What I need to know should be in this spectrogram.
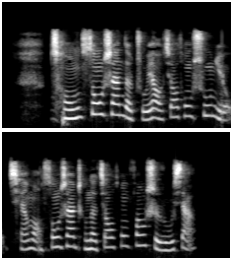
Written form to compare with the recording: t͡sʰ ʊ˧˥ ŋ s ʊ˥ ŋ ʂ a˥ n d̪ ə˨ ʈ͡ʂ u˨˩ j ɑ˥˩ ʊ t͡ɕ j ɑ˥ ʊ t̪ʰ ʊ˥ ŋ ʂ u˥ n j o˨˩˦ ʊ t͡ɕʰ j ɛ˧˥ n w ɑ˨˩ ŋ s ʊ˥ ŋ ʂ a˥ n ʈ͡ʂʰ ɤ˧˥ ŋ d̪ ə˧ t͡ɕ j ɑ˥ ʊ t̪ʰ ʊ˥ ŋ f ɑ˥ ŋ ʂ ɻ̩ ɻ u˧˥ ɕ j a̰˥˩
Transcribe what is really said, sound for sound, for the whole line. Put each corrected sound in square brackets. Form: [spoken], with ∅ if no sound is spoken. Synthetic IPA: t͡sʰ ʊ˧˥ ŋ s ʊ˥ ŋ ʂ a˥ n d̪ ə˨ ʈ͡ʂ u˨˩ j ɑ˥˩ ʊ t͡ɕ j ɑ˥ ʊ t̪ʰ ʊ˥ ŋ ʂ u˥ n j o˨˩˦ ʊ t͡ɕʰ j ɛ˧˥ n w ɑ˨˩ ŋ s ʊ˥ ŋ ʂ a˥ n ʈ͡ʂʰ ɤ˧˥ ŋ d̪ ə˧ t͡ɕ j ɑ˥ ʊ t̪ʰ ʊ˥ ŋ f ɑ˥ ŋ ʂ ɻ̩ ɻ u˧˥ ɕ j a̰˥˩

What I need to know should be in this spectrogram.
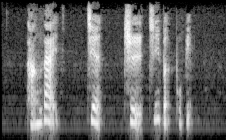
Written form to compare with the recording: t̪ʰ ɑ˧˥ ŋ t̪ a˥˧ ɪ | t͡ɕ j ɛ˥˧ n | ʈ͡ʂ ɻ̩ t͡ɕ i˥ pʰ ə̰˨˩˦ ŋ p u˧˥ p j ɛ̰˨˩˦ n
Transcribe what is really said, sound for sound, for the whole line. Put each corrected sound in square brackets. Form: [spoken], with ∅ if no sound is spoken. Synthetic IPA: t̪ʰ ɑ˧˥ ŋ t̪ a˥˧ ɪ | t͡ɕ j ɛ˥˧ n | ʈ͡ʂ ɻ̩ t͡ɕ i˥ [p] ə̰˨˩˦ [n] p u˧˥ p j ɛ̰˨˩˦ n

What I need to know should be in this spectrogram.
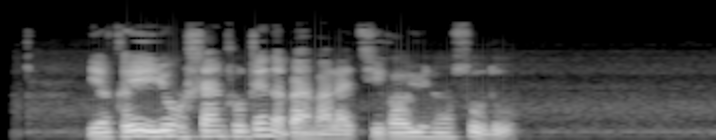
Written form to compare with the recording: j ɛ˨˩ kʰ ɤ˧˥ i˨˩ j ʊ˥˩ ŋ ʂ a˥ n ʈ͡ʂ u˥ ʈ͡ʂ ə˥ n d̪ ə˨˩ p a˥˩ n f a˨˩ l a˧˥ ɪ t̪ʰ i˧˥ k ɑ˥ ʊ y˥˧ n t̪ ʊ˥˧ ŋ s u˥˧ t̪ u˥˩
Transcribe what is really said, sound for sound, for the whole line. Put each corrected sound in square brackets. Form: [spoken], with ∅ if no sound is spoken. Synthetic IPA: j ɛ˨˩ kʰ ɤ˧˥ i˨˩ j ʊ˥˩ ŋ ʂ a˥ n [ʈ͡ʂʰ] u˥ ʈ͡ʂ ə˥ n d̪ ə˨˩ p a˥˩ n f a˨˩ l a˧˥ ɪ t̪ʰ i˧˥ k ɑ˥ ʊ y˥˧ n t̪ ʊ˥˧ ŋ s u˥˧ t̪ u˥˩

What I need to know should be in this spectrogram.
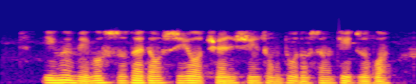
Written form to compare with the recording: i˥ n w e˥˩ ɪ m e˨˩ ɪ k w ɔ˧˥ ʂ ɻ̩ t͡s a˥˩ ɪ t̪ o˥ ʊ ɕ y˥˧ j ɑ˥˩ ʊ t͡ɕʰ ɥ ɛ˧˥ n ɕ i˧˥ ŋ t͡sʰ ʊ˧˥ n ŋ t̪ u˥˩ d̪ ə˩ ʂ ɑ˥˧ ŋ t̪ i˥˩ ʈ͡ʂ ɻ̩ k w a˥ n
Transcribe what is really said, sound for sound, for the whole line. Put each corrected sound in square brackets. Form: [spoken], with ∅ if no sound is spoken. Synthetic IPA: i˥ n w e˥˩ ɪ m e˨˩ ɪ k w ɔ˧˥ ʂ ɻ̩ t͡s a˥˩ ɪ t̪ o˥ ʊ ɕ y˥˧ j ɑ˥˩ ʊ t͡ɕʰ ɥ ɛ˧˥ n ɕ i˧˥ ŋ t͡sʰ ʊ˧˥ [∅] ŋ t̪ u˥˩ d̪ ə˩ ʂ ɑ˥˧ ŋ t̪ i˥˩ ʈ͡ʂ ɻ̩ k w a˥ n

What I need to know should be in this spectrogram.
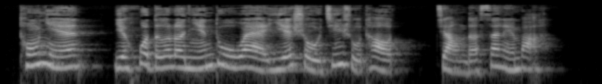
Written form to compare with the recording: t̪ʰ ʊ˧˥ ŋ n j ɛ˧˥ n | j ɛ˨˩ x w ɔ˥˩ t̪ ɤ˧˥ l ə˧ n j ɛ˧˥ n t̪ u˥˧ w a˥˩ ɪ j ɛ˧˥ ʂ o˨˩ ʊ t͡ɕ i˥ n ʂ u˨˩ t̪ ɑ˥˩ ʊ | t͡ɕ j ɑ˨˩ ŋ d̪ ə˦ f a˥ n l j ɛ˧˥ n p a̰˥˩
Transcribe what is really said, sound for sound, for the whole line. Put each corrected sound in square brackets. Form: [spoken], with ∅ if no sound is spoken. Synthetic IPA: t̪ʰ ʊ˧˥ ŋ n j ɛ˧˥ n | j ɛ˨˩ x w ɔ˥˩ t̪ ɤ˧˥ l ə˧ n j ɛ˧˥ n t̪ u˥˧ w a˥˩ ɪ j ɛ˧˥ ʂ o˨˩ ʊ t͡ɕ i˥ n ʂ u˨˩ [t̪ʰ] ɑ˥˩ ʊ | t͡ɕ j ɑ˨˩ ŋ d̪ ə˦ [s] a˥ n l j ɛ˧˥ n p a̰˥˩

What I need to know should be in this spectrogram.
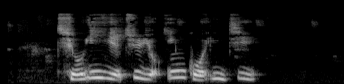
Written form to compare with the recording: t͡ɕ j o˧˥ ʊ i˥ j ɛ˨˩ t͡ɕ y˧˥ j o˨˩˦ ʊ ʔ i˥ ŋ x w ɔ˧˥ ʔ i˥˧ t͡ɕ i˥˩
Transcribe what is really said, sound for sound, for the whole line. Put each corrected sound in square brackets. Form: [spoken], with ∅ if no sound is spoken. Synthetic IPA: [t͡ɕʰ] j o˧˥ ʊ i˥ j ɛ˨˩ t͡ɕ [y˥˩] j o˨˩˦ ʊ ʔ i˥ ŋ [k] w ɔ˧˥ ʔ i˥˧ t͡ɕ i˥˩

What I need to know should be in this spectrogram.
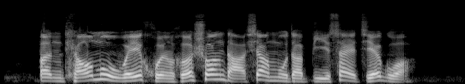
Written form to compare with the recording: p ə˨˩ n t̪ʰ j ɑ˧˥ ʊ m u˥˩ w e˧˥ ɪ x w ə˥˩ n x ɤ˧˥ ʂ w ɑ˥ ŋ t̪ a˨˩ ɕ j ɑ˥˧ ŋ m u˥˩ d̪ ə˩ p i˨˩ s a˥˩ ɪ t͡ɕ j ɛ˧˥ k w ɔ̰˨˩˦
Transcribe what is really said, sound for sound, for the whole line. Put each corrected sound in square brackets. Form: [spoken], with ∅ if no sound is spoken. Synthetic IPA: p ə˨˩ n t̪ʰ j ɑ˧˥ ʊ m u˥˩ w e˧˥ ɪ x w [ə˨˩] n x ɤ˧˥ ʂ w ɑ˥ ŋ t̪ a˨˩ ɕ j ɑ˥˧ ŋ m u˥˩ d̪ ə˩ p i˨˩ s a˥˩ ɪ t͡ɕ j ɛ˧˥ k w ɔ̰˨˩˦

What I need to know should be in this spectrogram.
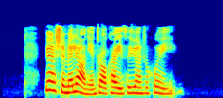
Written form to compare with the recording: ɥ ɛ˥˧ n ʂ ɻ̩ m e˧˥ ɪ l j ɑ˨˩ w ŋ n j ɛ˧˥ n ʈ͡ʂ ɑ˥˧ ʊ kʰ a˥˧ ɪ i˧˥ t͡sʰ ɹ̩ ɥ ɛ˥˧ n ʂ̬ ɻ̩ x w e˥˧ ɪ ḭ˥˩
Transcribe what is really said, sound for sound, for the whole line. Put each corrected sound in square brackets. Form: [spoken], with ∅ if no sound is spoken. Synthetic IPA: ɥ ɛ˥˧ n ʂ ɻ̩ m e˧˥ ɪ l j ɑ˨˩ [∅] ŋ n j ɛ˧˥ n ʈ͡ʂ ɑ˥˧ ʊ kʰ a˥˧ ɪ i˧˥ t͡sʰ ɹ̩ ɥ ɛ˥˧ n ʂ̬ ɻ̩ x w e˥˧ ɪ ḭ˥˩

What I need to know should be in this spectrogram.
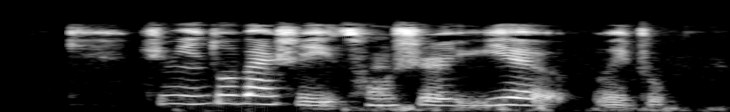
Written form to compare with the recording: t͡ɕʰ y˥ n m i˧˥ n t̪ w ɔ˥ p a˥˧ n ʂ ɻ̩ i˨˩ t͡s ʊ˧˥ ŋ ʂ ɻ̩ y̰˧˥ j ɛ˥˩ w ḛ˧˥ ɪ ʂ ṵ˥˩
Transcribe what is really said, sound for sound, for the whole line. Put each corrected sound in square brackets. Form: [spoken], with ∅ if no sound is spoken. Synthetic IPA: t͡ɕʰ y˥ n m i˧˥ n t̪ w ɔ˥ p a˥˧ n ʂ ɻ̩ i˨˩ [t͡sʰ] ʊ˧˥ ŋ ʂ ɻ̩ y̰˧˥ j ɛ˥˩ w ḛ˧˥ ɪ [ʈ͡ʂ] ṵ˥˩

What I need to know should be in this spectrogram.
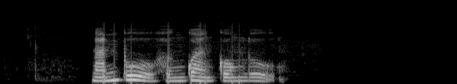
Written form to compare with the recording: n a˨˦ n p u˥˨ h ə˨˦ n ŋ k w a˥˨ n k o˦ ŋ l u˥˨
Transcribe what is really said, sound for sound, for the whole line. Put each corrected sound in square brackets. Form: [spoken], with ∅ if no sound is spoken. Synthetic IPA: n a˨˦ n p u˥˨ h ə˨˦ [∅] ŋ k w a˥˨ n k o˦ ŋ l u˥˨

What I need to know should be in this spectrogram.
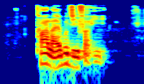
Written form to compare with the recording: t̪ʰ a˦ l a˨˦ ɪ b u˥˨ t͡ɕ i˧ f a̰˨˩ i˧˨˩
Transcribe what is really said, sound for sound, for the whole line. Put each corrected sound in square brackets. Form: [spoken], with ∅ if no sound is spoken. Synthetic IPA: t̪ʰ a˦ l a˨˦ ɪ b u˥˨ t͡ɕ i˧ f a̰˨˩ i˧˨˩

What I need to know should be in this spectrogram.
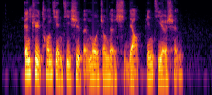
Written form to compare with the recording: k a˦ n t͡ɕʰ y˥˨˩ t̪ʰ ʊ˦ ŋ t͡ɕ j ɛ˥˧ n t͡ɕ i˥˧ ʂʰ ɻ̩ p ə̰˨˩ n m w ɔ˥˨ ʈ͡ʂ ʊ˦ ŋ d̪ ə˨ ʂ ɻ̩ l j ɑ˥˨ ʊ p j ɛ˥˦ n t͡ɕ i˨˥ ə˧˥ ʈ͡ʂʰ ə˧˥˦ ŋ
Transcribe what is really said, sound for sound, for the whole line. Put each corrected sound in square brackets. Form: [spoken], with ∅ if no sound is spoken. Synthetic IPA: k [ə˦] n [t͡ɕ] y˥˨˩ t̪ʰ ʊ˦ ŋ t͡ɕ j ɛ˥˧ n t͡ɕ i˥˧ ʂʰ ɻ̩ p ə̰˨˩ n m w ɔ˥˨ ʈ͡ʂ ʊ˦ ŋ d̪ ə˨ ʂ ɻ̩ l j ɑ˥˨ ʊ p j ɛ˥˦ n t͡ɕ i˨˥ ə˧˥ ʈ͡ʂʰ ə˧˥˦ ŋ

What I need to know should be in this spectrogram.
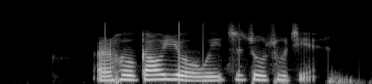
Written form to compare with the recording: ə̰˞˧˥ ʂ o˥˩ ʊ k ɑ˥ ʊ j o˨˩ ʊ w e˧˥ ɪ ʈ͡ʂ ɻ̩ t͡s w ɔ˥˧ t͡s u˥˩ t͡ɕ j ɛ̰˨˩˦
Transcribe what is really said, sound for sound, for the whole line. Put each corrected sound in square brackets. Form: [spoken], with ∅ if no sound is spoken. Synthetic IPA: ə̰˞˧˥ [x] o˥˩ ʊ k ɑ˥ ʊ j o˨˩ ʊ w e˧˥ ɪ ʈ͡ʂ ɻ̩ t͡s w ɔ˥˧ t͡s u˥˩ t͡ɕ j ɛ̰˨˩˦

